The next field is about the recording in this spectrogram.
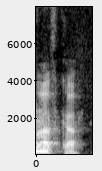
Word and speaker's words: Dubravka: Is it Dubravnik? – Dubrav, um, Dubravka. – Dubravka, that's it, yeah.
